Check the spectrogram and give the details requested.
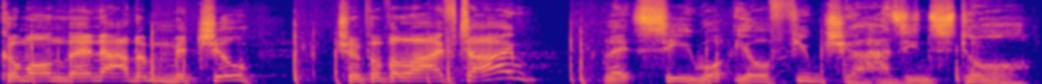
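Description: A man voicing a brisk, cheeky, commanding time traveller in an audio drama, emphatic and teasing. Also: on the high side, fairly bright tone, slight background noise, pitched above the performer's own voice, natural voice. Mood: upbeat, teasing.

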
